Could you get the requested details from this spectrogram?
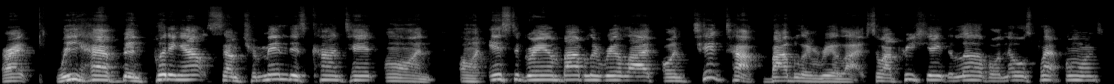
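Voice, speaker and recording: Upbeat high-voiced pastor hosting a podcast. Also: male voice, lively intonation, unhurried, hardly any pauses, bright, forceful tone. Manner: upbeat, folksy, addresses listeners as y'all. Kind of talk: casual podcast chat. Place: Florida.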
